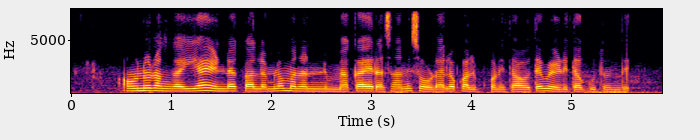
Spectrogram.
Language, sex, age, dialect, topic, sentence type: Telugu, male, 18-24, Telangana, agriculture, statement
